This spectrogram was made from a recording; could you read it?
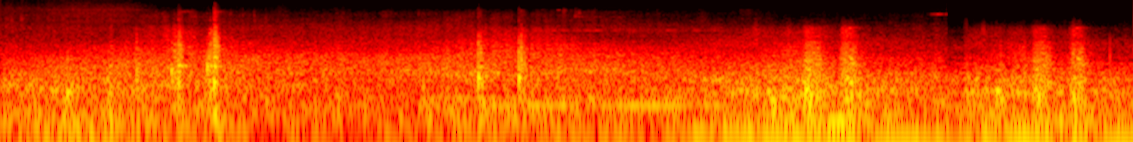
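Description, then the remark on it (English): A steady, muffled rumble of traffic passing on a bridge overhead, heard from a fishing boat below, with a few sharp knocks and thumps scattered through it. No one speaks. “Bait's in the water, and you can hear the traffic on the bridge above us.”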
